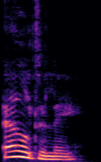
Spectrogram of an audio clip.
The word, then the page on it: elderly: British English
